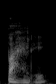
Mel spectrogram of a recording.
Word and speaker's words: طاہرہ: آپ نے توجہ کی ہوگی کہ ان کا تلفظ فارسی میں رضیے, مرضیے اور طاہرے کیا گیا ہے, یعنی چھوٹی ہے کو جو قاعدہ ہم نے آپ کو بتایا ہے اس کے تحت بڑیے میں تبدیل کر دیا گیا ہے.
